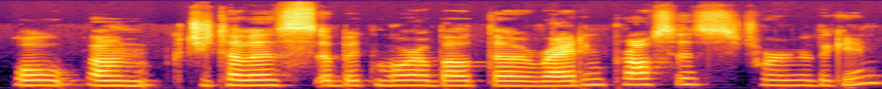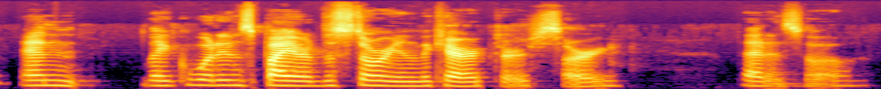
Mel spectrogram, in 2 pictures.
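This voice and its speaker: A woman's voice: mid-range voice, fairly even intonation, moderate pace, creaky, dry recording, clean studio sound. A woman hosting a podcast, interviewing in a conversational, informal and friendly way. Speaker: podcast host.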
